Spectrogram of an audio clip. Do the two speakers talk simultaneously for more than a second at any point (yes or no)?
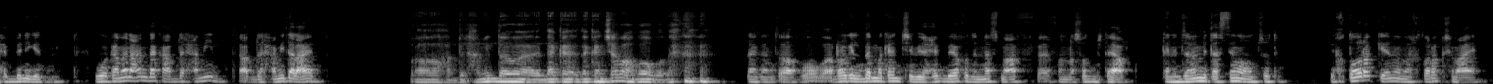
no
